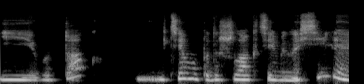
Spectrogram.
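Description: Her voice fairly high and somewhat breathy, a woman speaks at a fairly slow pace in a dry, close sound with no echo. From Dagestan, Makhachkala. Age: 20s. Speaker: blogger and activist. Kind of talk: interview.

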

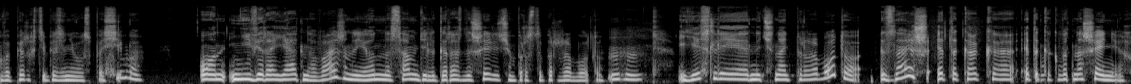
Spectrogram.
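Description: A woman with a fairly high pitch speaks at a moderate pace in an ordinary speaking voice, her pitch varying in an ordinary way, in a dry, close recording with no echo. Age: 40s. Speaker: marketing executive. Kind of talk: casual chat.

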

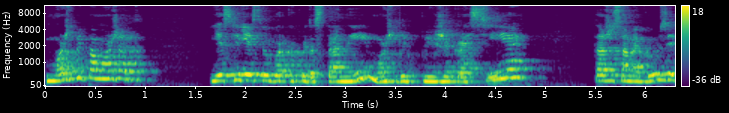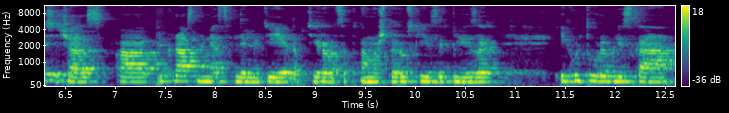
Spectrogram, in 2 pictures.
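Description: Audible room echo surrounds a woman whose loudness stays very even. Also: medium pitch for a woman, ordinary pitch variation, moderate pace. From Russia. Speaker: author of a book on emigration. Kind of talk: interview. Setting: remote call from California.

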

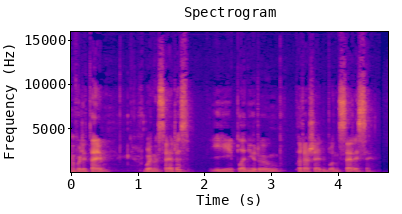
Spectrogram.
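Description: In a plain, everyday voice, a man talks at a moderate pace with fairly low pitch and lively intonation. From Siberia, Krasnoyarsk. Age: 30s. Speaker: furniture hardware salesman. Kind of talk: casual interview.

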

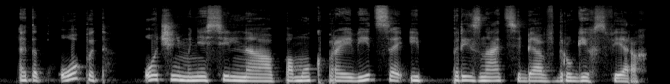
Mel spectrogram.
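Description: A woman's fairly low, dark, mellow voice at a fairly slow pace. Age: 30s. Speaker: podcast host and producer. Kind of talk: casual chat.

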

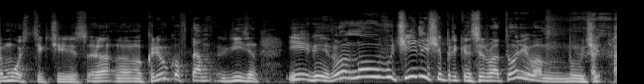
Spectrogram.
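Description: Amid noticeable background noise, a man with a high pitch talks at a fairly slow pace, his voice making very wide pitch swings. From Leningrad (St Petersburg), Russia. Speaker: composer and multi-instrumentalist. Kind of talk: radio interview, reminiscing. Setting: radio studio.

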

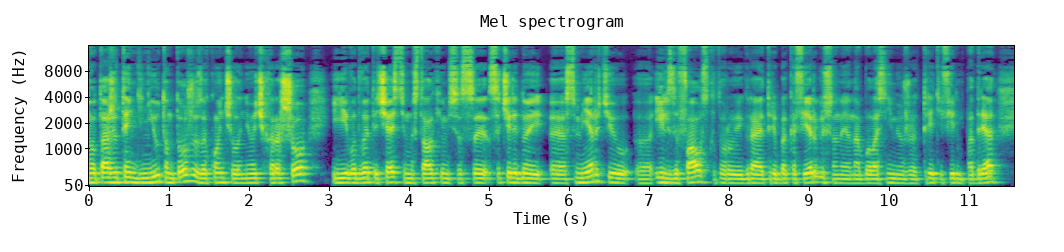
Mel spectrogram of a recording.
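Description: A man of medium pitch talks at a fairly quick pace, his tone dark and mellow and his intonation fairly even. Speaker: podcast host. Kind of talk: casual chat.

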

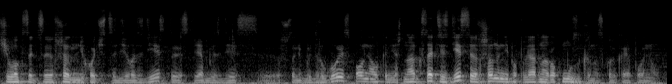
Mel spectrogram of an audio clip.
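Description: A man talks at a very fast pace with lively intonation and a fairly low pitch. His tone is dark and mellow, and somewhat breathy. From Siberia, Tomsk. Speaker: tattoo artist and marketer. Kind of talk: casual chat.

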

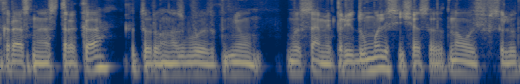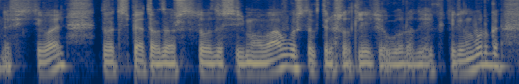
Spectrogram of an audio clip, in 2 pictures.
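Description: A man with a very deep, low voice speaks at a moderate pace, using ordinary pitch variation. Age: 60s. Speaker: festival director and musician. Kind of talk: casual interview.

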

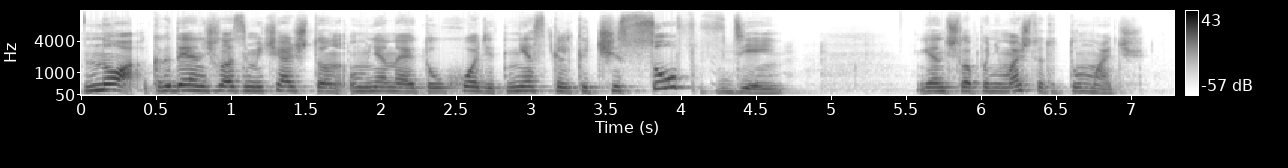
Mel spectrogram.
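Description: Using a plain, everyday voice, a woman speaks at a fairly quick pace with a medium pitch and ordinary pitch variation. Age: 20s. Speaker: singer in a cover band, directing student. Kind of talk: casual interview chat.

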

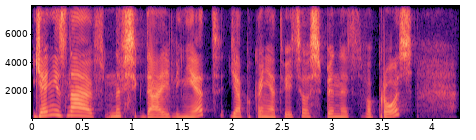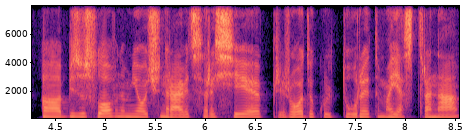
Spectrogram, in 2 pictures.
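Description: At a moderate pace, a woman with an unremarkable speaking voice speaks at a medium pitch with ordinary pitch variation and very even loudness, in a dry, close sound with no echo. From Russia. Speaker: podcast co-host. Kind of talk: casual chat.

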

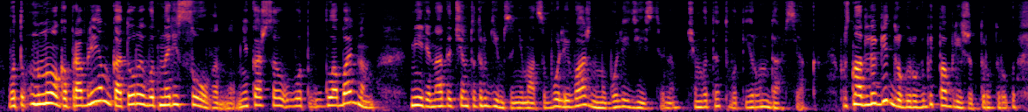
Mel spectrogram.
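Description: The speaker has a dark, mellow tone, somewhat breathy, with very wide pitch swings and a fairly quick pace. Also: woman, medium pitch for a woman. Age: 60s. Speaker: co-host's mother. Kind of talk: interview.

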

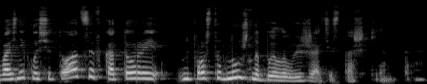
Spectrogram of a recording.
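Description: High-pitched woman's voice with a dark, mellow tone and very wide pitch swings. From Uzbekistan, Tashkent. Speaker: food journalist and TV presenter. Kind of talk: interview. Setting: call.

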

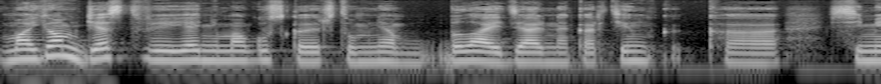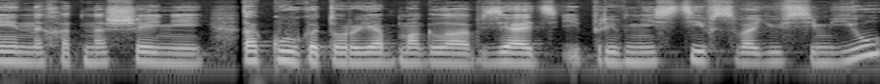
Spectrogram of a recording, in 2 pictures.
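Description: Her voice is fairly low for a woman, with a dark, mellow tone and fairly even intonation. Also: moderate pace. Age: 30s. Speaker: podcast co-host. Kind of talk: casual podcast conversation.

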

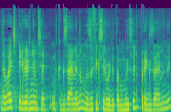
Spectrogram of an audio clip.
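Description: Noticeable background noise sits behind a woman speaking. Her pitch is medium, with ordinary variation. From Russia, Leningrad region. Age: 30s. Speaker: podcast host, copywriter. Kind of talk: casual interview chat.

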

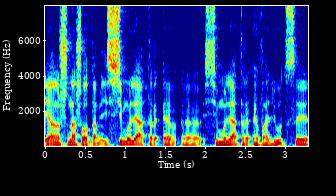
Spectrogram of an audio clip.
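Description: With an ordinary speaking voice, a man talks at medium pitch and a moderate pace, with ordinary pitch variation. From Kovrov, Russia. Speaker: science YouTuber. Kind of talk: casual interview.

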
